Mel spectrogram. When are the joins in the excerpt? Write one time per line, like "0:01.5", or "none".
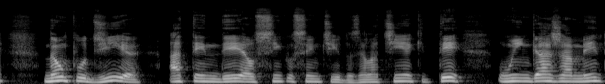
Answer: none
